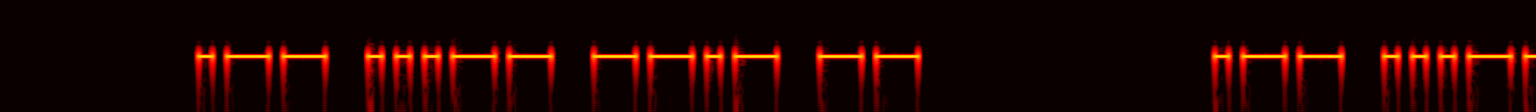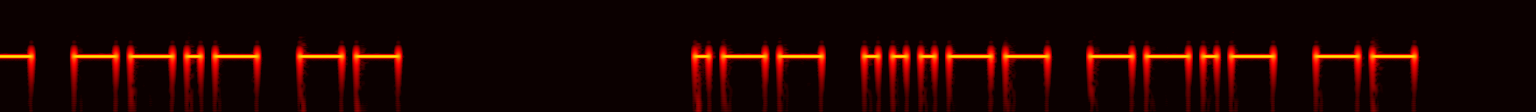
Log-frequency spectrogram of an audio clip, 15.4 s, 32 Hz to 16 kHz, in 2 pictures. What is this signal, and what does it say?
Morse code, heard as a keyed tone, about 17 wpm, 700 Hz. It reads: W3QM W3QM W3QM
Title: USA Call Signs - 4 Characters - Repeated 3x - 17wpm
